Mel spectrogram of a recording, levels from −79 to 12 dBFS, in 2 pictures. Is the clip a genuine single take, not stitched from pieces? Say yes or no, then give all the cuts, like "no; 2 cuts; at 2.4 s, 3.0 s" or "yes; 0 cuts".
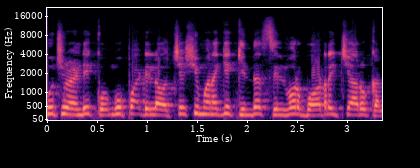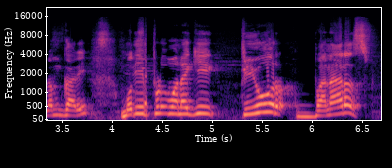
no; 1 cut; at 4.1 s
